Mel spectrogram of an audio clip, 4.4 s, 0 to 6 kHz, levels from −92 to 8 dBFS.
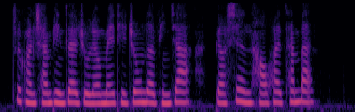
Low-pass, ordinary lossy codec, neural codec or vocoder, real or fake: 5.4 kHz; MP3, 32 kbps; none; real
